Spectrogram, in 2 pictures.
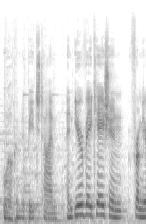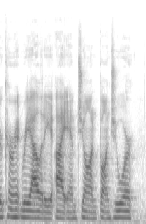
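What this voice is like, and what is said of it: Smooth, polished podcast-host voice. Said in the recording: “you had a beautiful podcast voice start to that... Very smooth... I feel like I got possessed by someone who's good at a podcast”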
